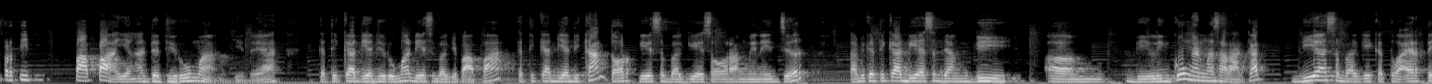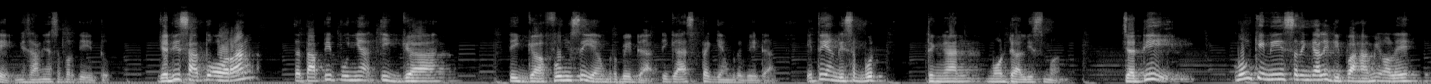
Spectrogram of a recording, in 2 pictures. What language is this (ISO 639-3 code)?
ind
